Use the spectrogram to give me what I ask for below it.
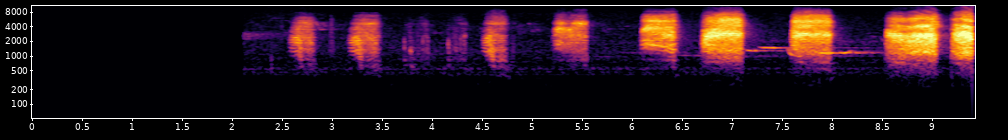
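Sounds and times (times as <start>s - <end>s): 
satin bowerbird chattering: 2.6s - 9.4s.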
